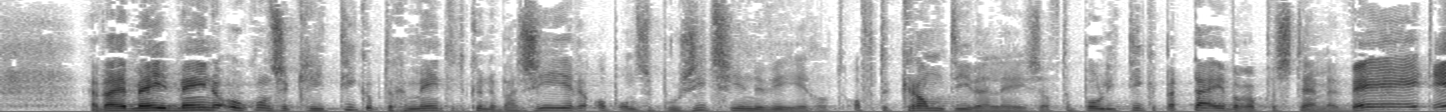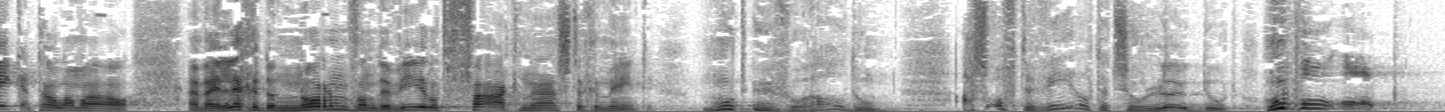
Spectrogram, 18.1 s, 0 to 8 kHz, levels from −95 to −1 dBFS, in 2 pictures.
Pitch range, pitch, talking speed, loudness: 130-175 Hz, 150 Hz, 200 wpm, -22 LUFS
